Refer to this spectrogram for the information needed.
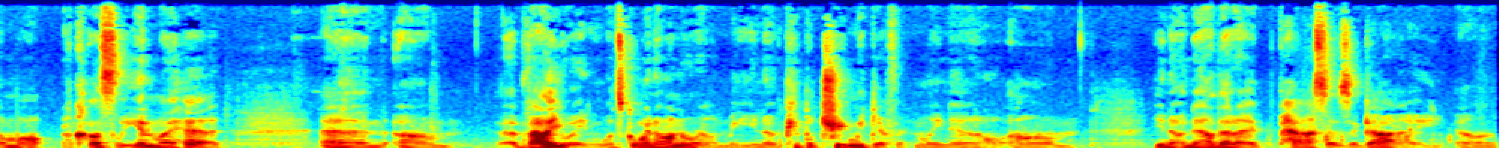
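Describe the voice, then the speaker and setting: Noticeable background noise fills the recording. The man in it keeps a moderate pace. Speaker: vlogger. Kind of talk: personal video diary. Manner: halting, many fillers.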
